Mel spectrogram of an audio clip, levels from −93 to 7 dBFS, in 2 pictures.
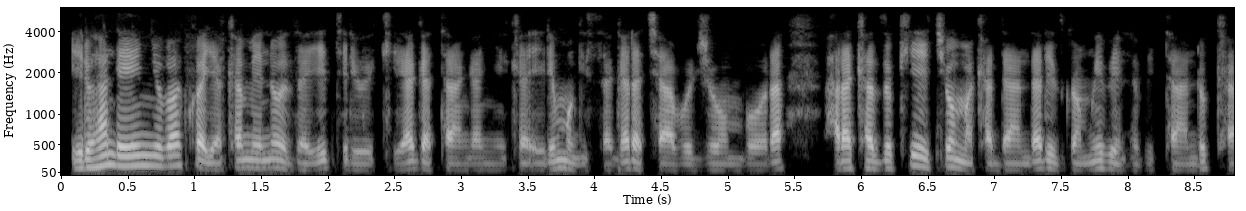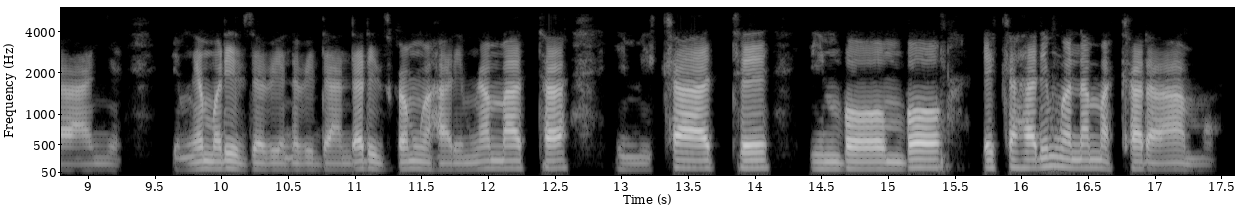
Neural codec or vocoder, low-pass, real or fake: none; 5.4 kHz; real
